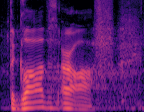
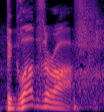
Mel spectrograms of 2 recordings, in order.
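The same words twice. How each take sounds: First: Slow emphatic repeat. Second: Said in the usual way. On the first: Retold or imitated. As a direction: stretch "The gloves are off." out slowly, each word weighted.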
